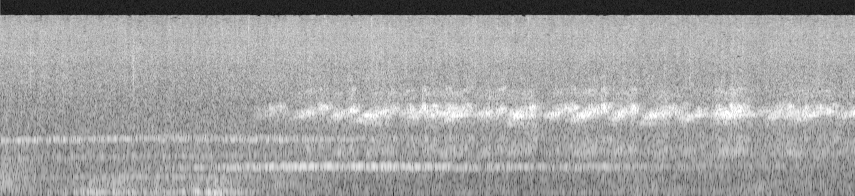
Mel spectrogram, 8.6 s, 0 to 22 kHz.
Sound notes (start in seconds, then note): 0.0 lightning crashing; 0.0 thunder rumbling; 2.7 eerie music; 2.7 rain pattering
